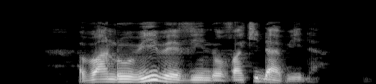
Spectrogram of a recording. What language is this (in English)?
Taita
